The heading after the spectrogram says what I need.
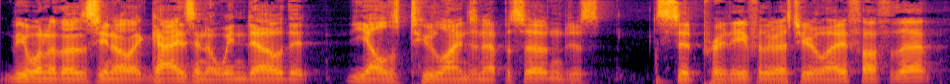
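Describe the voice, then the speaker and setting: A man's voice: on the low side, flat delivery, fairly quick. A man hosting a podcast in casual comedic chat, with a rambling, joking way of talking. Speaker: podcast host.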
